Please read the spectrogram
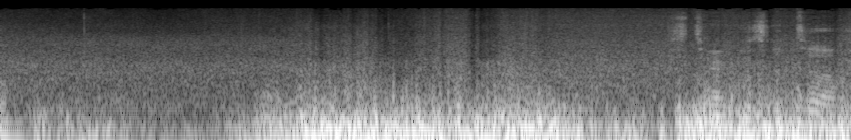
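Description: Wind buffeting the camera microphone as a low rumble. It eases off briefly about half a second in, then comes back strongly from about a second in.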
